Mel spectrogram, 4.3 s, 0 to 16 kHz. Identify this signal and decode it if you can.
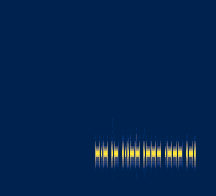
Morse code, heard as a keyed tone, about 46 wpm, 700 Hz. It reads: KA3JJR
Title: USA Call Signs - 6 Characters - 45wpm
